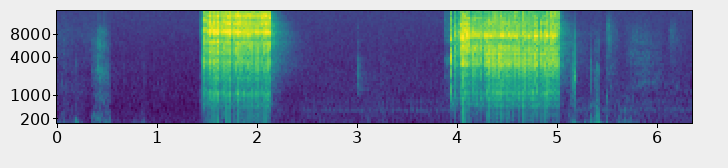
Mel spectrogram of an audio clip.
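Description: Two short MIG tack welds on steel tubing: the welding arc crackles and hisses for under a second, then again for about a second a couple of seconds later.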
